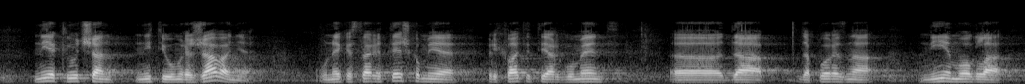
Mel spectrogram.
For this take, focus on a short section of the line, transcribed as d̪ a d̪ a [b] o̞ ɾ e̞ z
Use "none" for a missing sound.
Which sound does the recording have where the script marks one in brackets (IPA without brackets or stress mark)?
p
